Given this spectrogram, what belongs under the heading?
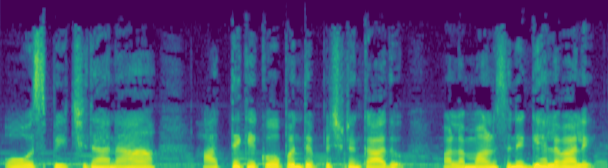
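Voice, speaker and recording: A woman's voice: mid-range voice, a little fast, darkish tone, lightly acted. Woman as patient elder daughter-in-law, music behind. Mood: reasoning. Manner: reasoning, placating. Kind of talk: animated moral story dialogue. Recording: voice over prominent music bed.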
